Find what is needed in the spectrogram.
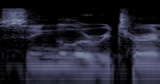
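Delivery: ordinary delivery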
